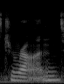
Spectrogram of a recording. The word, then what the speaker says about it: Teron: he is so loud it's not terrone it's teron teron I literally had to ask him how to pronounce his name because I was like is it terrone or teron and he was like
